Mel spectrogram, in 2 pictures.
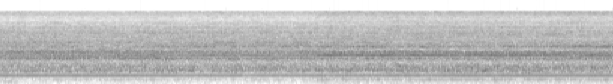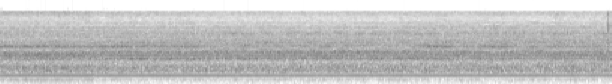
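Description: A dryer blows on craft pieces for a pink Halloween door hanger, giving a steady, close whirring drone with a faint motor whine that holds level throughout. No voices are heard.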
